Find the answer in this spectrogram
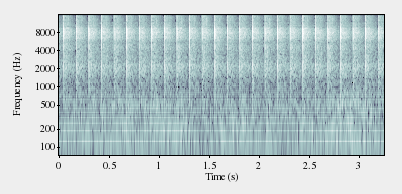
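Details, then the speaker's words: Extracorporeal focused shockwave (Gymna Shockmaster 300, 15mm focused head, 3 bar, 2000 shocks at 8 Hz, ultrasound gel) to plantar fascia attachment on calcaneus for proximal plantar fasciitis/heel spur: rapid, evenly spaced sharp clicking about eight per second; shockwave device firing. "keep keep applying the shocks to the same area until all 2,000 shocks have been applied"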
